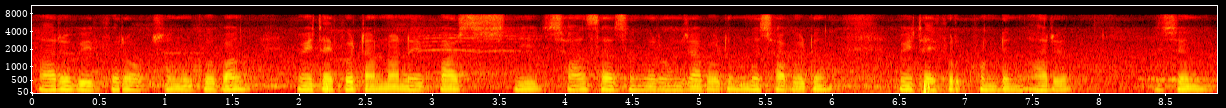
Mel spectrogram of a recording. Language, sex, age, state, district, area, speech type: Bodo, male, 18-30, Assam, Chirang, urban, spontaneous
